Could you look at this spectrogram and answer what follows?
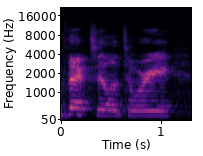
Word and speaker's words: VeXx: Alright guys, I'm VeXx the X is silent, and this is Nerd Militia.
